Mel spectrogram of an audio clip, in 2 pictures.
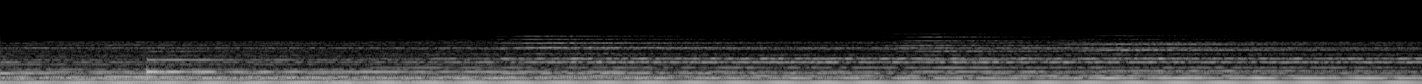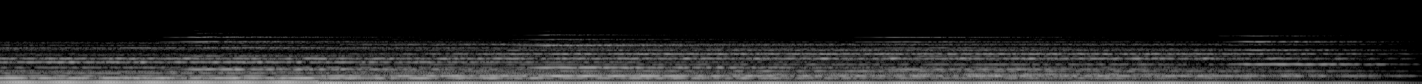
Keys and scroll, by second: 3.4 space, 9.2 space.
